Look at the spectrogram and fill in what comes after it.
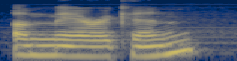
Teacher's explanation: Lips come together for the M. And the tongue comes up to make the N.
